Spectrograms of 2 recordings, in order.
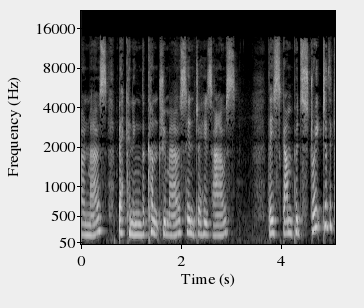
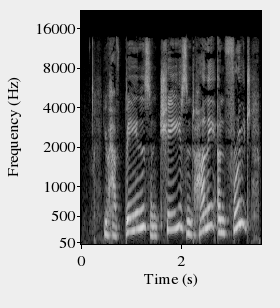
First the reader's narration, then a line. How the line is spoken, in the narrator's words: cried the Country Mouse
